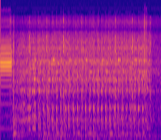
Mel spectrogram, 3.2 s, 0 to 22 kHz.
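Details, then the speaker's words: Mercedes E420 that broke down refuses to start: fast, even starter churn for about three seconds with no firing or catch; owner unsure of the cause. "yeah it just does not want to start it could be all kinds of things to be honest with the way it's behaving I don't really know"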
